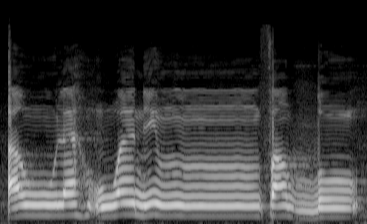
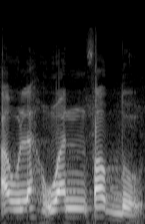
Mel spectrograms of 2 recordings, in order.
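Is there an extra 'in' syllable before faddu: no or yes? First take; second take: yes; no. First: An extra 'nin' syllable links into faddu. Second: The word ends in 'wan' before faddu. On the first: The speaker calls it right. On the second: The speaker calls it wrong.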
